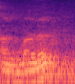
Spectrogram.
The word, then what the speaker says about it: unlearned: Unlearned, notice there's that accent, it's not unlearned, it's unlearned. That's how Shakespeare wanted that to be pronounced and how he would pronounce it.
